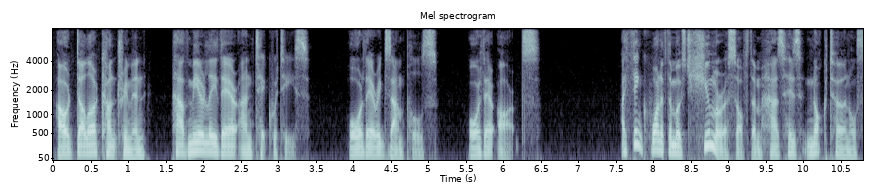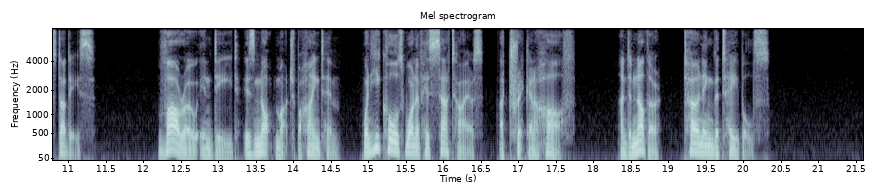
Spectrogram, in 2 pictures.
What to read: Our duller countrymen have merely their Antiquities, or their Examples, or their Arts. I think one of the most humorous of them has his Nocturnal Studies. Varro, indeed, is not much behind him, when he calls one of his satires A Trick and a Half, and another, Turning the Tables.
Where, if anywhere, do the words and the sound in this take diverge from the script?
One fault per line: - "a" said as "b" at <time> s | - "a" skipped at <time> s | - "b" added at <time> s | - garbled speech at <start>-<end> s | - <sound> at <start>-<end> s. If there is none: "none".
none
